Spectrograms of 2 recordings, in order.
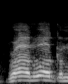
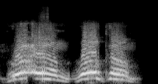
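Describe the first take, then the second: First: Said in the usual way. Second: Loud, higher ceremonial welcome; Hungry Shark shout. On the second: Acted. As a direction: proclaim it like a mock herald. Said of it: "the Hungry Shark would like to welcome".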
